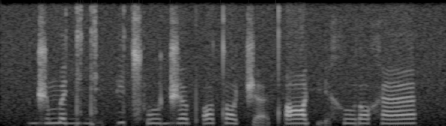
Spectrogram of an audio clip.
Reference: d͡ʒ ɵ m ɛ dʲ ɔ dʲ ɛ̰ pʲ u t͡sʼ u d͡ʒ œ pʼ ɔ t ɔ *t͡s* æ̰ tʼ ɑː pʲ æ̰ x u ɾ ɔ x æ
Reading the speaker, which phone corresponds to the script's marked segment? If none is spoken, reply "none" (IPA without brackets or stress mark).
t͡ʃ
